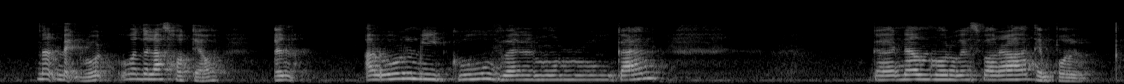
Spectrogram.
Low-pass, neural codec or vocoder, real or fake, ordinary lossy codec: 7.2 kHz; codec, 16 kHz, 4 kbps, FunCodec, trained on Chinese and English, 50 frames a second; fake; none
